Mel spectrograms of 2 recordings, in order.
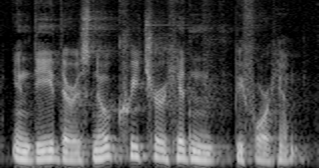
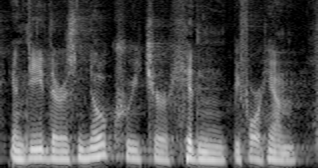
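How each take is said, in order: No difference in how they are said.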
